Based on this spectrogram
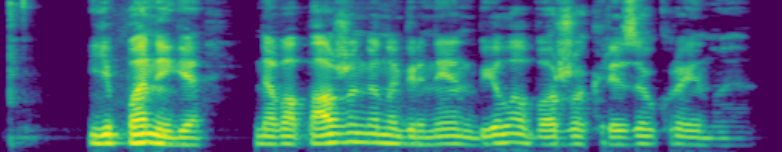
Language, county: Lithuanian, Kaunas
